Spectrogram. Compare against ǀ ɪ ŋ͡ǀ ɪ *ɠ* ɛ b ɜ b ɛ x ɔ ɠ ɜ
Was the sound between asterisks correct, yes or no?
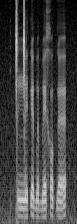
yes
